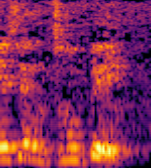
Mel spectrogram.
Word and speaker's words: Ncube: Pronounce it correctly. Yeah? No, man. You say Ncube.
